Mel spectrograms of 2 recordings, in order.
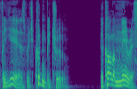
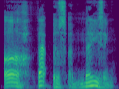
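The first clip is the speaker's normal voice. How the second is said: weak; slower than usual. A narrator's reading. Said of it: "he managed".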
